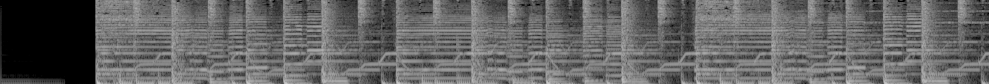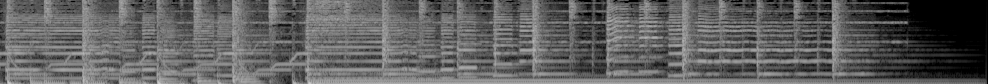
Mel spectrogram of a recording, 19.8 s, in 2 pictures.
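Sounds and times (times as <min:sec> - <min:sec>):
hip-hop soul saxophone: 0:01.0 - 0:19.0.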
